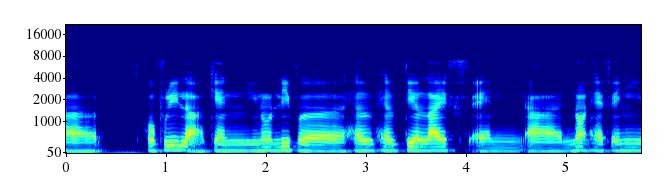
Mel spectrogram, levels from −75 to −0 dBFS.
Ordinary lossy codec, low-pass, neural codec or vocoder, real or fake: none; 7.2 kHz; none; real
